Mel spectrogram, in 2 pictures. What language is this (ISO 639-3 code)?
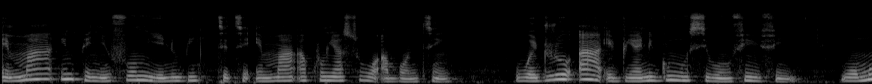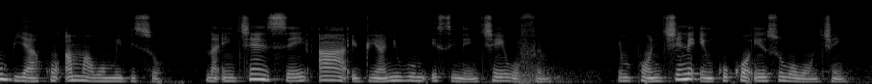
aka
